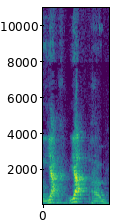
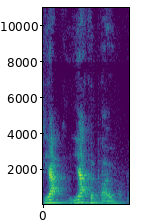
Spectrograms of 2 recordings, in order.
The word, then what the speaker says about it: Gakpo: So Cody Matthias Gakpo is a Dutch pronunciation, or Jakpo. His name's not Gakpo, it's Jakpo. Born 7th of May 1999,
